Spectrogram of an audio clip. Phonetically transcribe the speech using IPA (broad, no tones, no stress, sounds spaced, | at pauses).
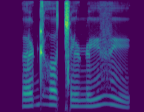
ɵ ɖʱ o ǀ y ɳ y v y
